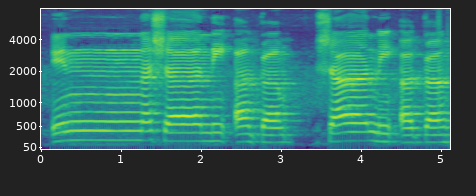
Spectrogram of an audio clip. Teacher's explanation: تو اس کو غور سے سن لیں، اس والے نون کو نہیں کھینچنا، کیونکہ دیکھیں یہاں پر تو الف ایڈ ہے پر یہاں پر الف نہیں ہے، صرف ہم نے ایک الف کی مقدار میں غنہ کرنا ہے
